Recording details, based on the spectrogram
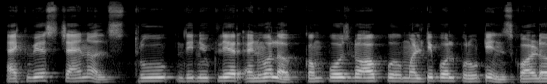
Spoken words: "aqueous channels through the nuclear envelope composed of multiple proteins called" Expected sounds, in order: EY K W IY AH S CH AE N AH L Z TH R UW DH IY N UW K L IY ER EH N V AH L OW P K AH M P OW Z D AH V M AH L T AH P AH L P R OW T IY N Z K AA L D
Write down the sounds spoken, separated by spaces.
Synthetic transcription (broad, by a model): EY K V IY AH S CH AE N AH L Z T R UW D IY N UW K L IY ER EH N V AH L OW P K AH M P OW Z D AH P M AH L T AH P AH L P R OW T IY N S K AA L D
